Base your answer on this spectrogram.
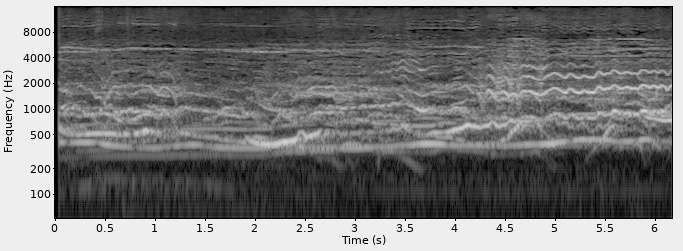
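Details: Grey wolves at Tama Zoo, Japan, filmed in November 2013, break into howling all at once; several long, wavering howls overlap and slide up and down, layered tones rising and falling across the clip.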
